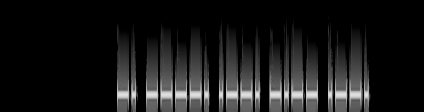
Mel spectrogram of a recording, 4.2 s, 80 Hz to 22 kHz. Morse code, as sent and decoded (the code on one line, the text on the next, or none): -. ----. .--. -.-- .--.
N9PYP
